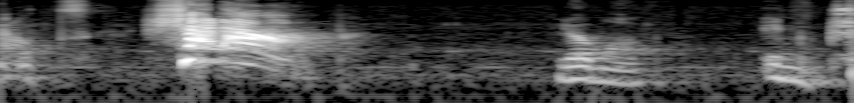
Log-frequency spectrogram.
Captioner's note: shouts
